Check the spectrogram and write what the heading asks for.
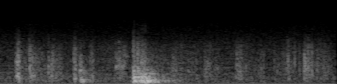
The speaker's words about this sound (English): All right, Cadet. I know you're anxious to see it. I'll open the hangar door.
